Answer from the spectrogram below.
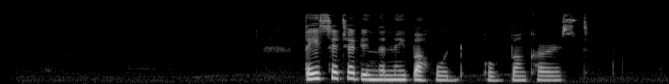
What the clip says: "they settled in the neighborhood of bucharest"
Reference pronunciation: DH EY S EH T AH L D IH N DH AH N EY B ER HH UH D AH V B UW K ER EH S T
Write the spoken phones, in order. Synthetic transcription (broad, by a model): DH EY S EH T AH D IH N DH AH N EY B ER HH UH D AH V B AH K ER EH S T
